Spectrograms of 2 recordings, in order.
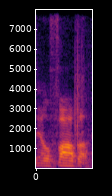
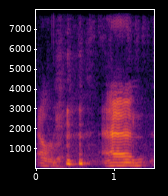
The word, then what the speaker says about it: Elphaba: I called her and asked her how to pronounce Elphaba, and she told me. I thought it was Elphaba. Elphaba. And she said, no, Elphaba.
